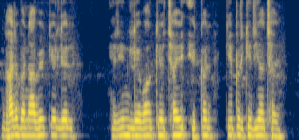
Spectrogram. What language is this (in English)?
Maithili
